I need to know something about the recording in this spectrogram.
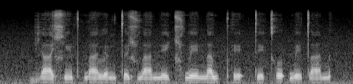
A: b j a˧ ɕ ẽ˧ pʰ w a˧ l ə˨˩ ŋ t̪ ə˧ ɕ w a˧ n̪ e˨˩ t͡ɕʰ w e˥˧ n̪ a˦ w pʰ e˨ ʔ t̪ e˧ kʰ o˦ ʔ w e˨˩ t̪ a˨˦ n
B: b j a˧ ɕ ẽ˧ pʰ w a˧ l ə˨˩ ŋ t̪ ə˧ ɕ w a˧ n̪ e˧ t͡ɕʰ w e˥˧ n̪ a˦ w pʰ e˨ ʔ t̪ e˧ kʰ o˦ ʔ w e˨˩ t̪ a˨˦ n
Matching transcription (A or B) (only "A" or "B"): B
